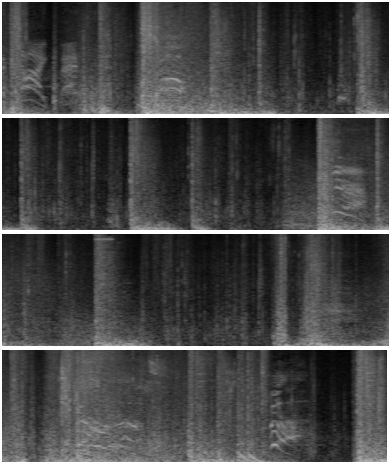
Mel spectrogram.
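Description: Heavy punches and kicks land with thuds again and again.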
